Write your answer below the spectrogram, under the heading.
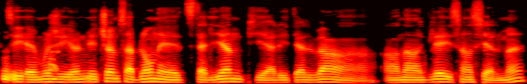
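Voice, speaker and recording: A man's voice: low voice, fairly even intonation, fairly quick, no room sound, studio quality. A man with a Québécois accent, a band guest in rambling, slangy casual chat. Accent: Québécois French. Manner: rambling, slangy, many fillers.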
